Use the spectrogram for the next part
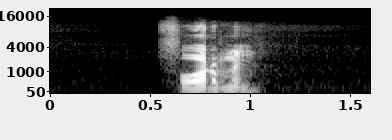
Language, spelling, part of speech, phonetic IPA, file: Russian, формы, noun, [ˈformɨ], Ru-формы.ogg
- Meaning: inflection of фо́рма (fórma): 1. genitive singular 2. nominative/accusative plural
